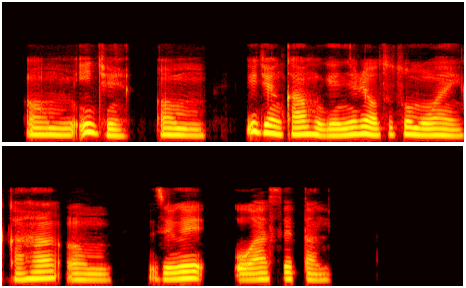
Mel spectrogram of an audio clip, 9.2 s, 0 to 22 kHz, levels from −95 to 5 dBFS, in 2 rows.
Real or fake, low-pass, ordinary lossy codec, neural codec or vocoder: real; 7.2 kHz; none; none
